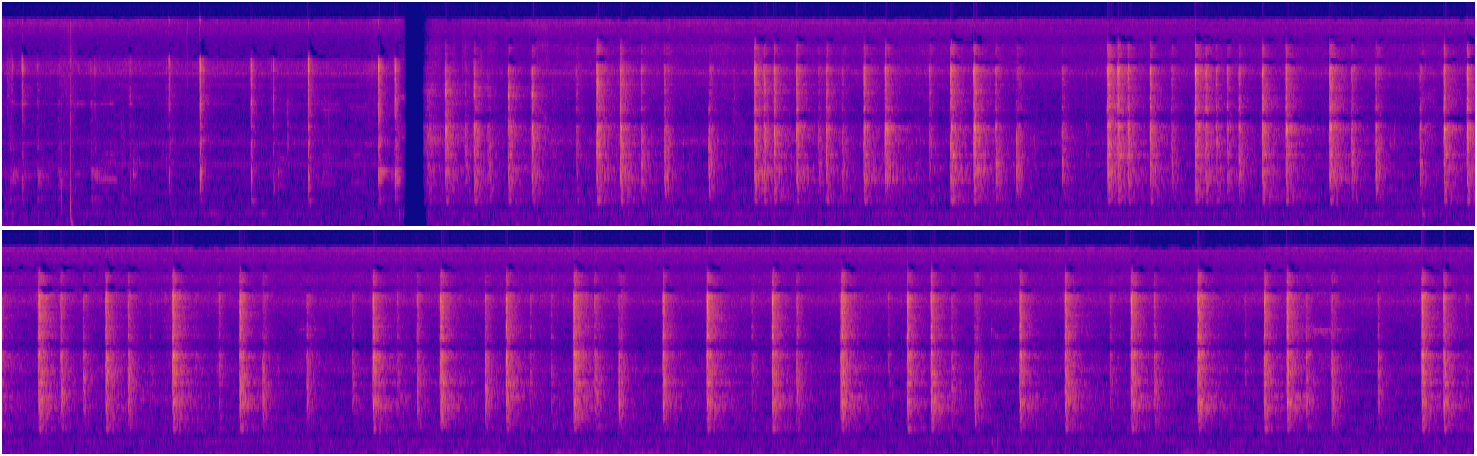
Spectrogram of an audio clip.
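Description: Steady rhythmic tapping, a few sharp strikes a second, with a brief dropout about four seconds in.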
